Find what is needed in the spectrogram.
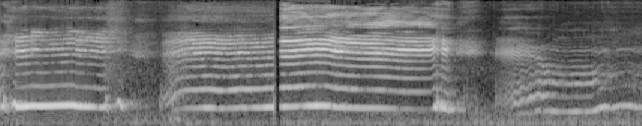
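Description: A baby crying in three wails while a sweater is being pulled on him: a short cry, then a long steady high wail of nearly two seconds, then a shorter rising cry near the end.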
